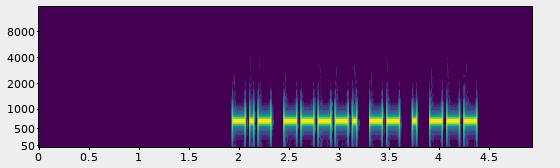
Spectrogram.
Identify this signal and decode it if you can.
Morse code, heard as a keyed tone, about 28 wpm, 700 Hz. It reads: K9MEO
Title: USA Call Signs - 5 Characters - 28wpm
